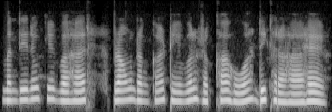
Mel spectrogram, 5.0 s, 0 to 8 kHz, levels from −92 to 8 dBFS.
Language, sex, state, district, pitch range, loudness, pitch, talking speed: Hindi, female, Uttar Pradesh, Lalitpur, 205-230 Hz, -16 LUFS, 220 Hz, 145 wpm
